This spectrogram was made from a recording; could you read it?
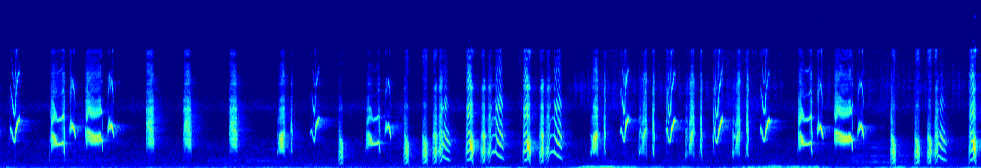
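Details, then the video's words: Long-tailed shrike song played as a lure to make shrikes sing, with natural fill notes: a rapid run of sharp high chirps, downslurred whistles and harsh notes in bursts, near-continuous over ten seconds. "SUARA CENDET GACOR ISIAN ALAM || ANTI GAGAL efektif bikin cendet malaspun langsung ikutan bunyi"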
